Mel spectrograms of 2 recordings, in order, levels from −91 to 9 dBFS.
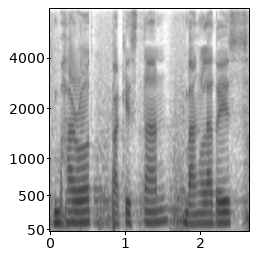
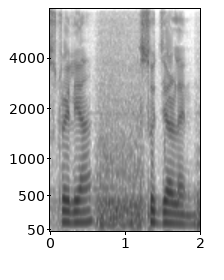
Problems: constant background noise, echo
